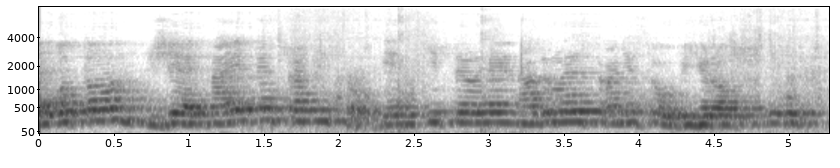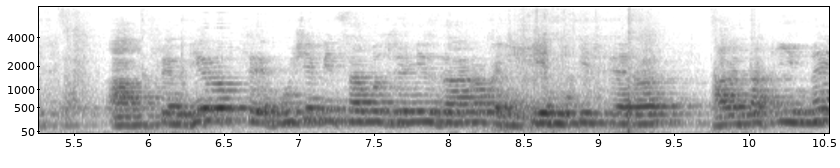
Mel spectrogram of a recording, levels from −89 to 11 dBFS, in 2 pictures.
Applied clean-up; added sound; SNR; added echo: neural separator model SepFormer DNS4.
